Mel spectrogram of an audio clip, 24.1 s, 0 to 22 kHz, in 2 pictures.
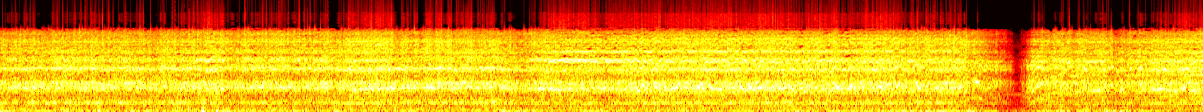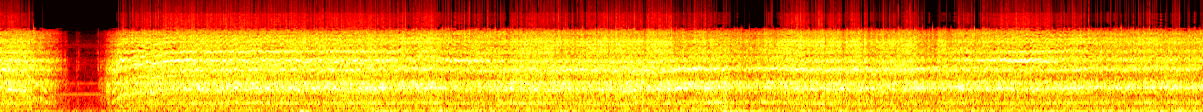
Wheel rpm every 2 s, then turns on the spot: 230, 230, 230, 210, 180, 150, 110, 200, 220, 220, 210, 220.
none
